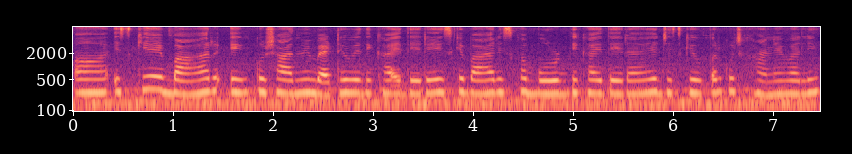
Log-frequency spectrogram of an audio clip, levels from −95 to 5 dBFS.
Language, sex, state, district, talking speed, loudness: Hindi, female, Bihar, Katihar, 200 wpm, -14 LUFS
